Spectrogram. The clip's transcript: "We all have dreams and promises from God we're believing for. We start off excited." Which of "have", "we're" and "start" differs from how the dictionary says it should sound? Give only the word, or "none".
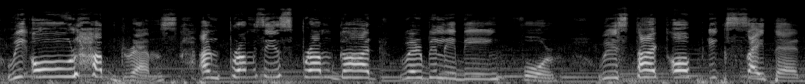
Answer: have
